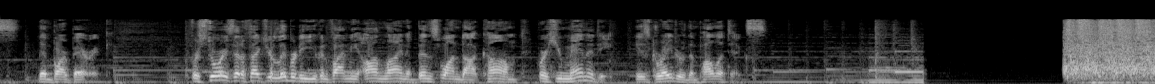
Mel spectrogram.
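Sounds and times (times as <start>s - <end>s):
speech: 0.3s - 1.2s, 1.9s - 7.8s
rapid automatic gunfire from a shooting session: 10.6s - 11.5s.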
